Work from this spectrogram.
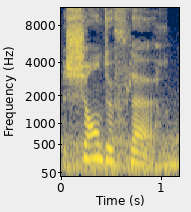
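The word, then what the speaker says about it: Champs de Fleurs: Champs de floors? How do you say that? It's Champ de Fleurs. It means field of flowers.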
